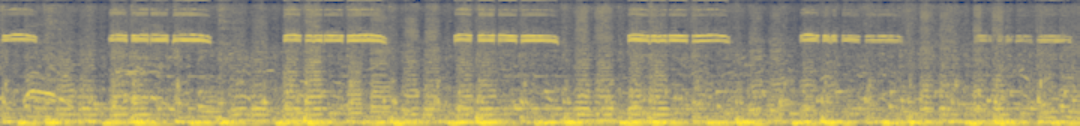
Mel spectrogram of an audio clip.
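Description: Junkanoo brass band playing while marching: sousaphones, trumpets and trombones over heavy drumming, with a high shrill note that sounds in short blasts about every one and a half to two seconds.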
